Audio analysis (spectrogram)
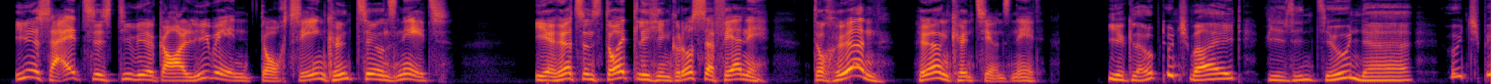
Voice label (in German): Dialekte, maenner; Sprecher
